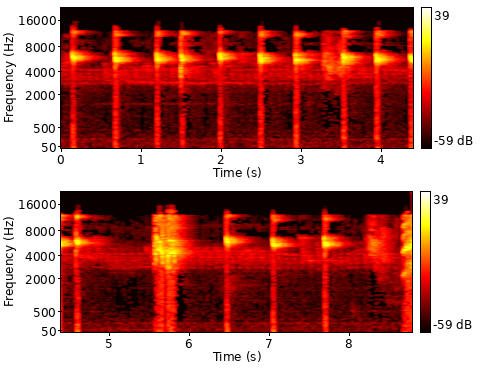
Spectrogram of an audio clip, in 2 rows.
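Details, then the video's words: Lovebird ngekek: steady series of sharp clicks with short falling whistles, about two per second, broken by loud harsh chattering bursts. "Burung love bird ngekek panjang banget 3 menit"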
